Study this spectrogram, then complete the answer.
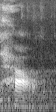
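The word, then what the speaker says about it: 蒿: But the plant radical is pronounced how.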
